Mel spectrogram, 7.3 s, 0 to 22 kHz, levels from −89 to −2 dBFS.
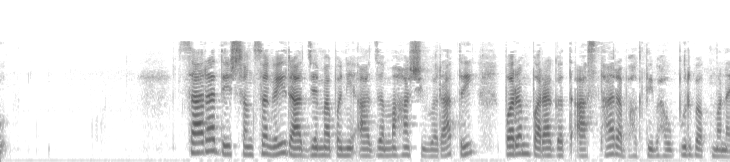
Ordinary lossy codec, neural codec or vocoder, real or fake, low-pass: none; none; real; none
